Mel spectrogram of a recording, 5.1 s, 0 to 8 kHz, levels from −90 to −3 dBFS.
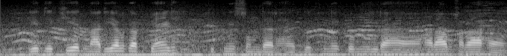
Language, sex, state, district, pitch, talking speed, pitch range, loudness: Hindi, male, Bihar, Supaul, 115 Hz, 175 wpm, 95-130 Hz, -28 LUFS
